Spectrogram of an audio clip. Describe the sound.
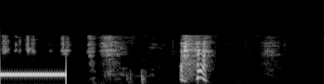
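A phone call tone, one steady, even-pitched beep lasting just over half a second, comes first and loud, followed by a few short bursts of voices.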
